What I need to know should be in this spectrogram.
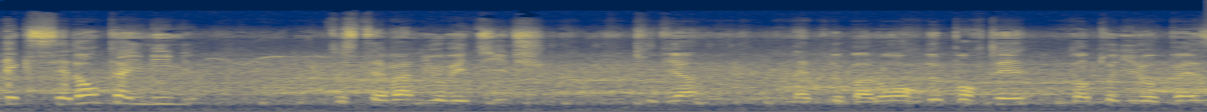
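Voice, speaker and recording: A man's voice: on the high side, normal speed. A man analysing football replays live, explaining and repeating his points for emphasis. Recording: loud stadium crowd noise behind. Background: football crowd.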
